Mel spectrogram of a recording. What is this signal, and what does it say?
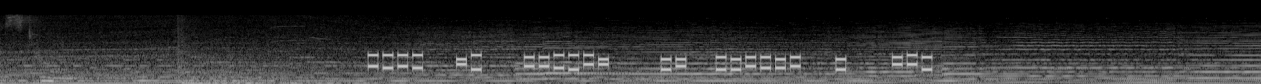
DTMF, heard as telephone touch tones, dialled by machine, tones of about 100 ms. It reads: 9696 *3 8863#* 17 218548 1 0#2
